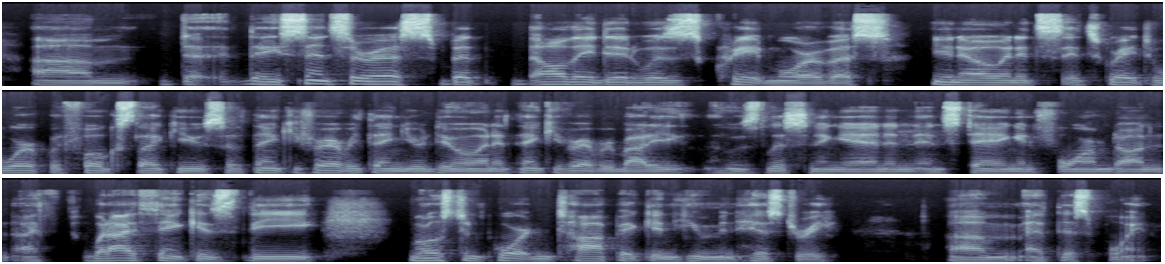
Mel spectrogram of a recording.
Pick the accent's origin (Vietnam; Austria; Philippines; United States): United States; I'm an American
